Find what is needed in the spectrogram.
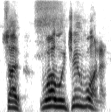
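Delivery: high, loud scandalised shop worker; indignant Karen. Retold or imitated. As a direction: play her outraged and accusing. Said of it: "And she goes".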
